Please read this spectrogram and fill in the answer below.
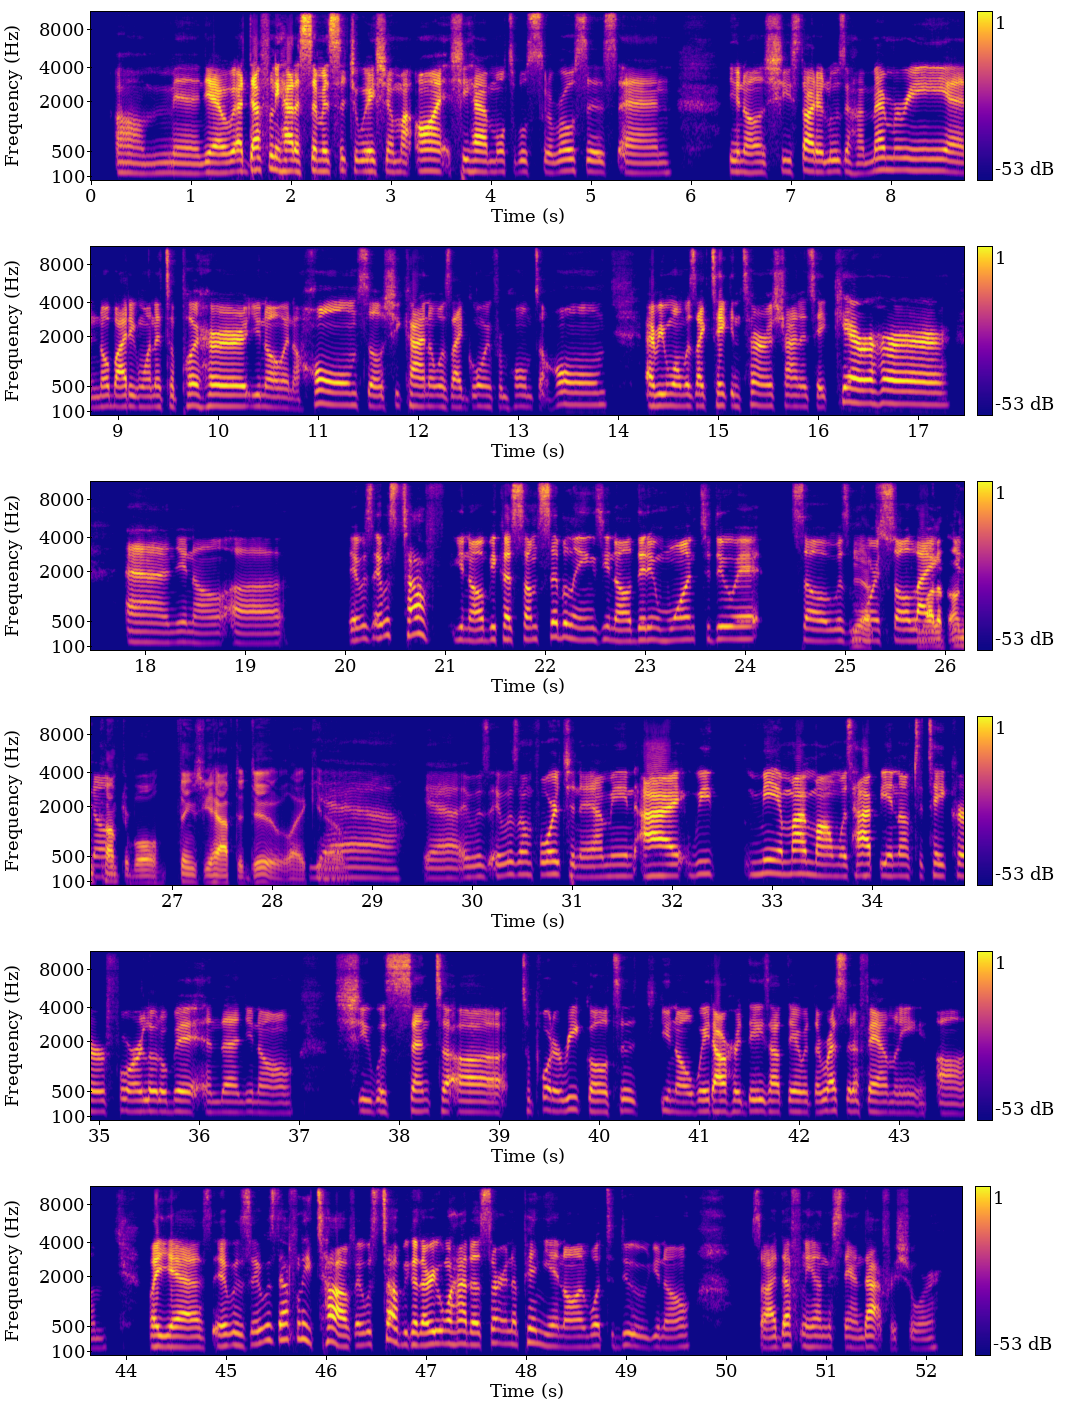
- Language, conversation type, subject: English, unstructured, What helps families stay connected and resilient during difficult times?
- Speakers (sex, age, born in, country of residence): female, 30-34, United States, United States; male, 55-59, United States, United States
- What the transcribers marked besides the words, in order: other background noise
